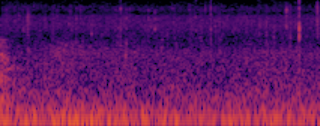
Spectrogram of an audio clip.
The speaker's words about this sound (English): She only heard the rain pattering on the tent for a few moments before she was off, beyond hearing.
